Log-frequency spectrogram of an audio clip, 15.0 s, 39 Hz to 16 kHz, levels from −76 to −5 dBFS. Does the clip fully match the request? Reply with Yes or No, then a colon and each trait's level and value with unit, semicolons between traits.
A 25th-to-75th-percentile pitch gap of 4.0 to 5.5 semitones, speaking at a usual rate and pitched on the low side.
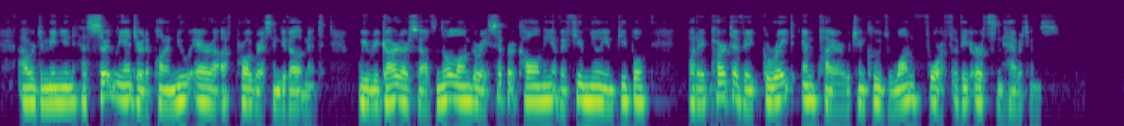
No: average, 2.9 semitones; average, 165 wpm; low, 125 Hz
